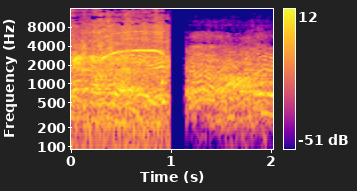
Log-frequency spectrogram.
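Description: Large crowd of people talking and shouting over one another. About halfway through, the sound cuts out for an instant and comes back as another crowd with a duller sound.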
